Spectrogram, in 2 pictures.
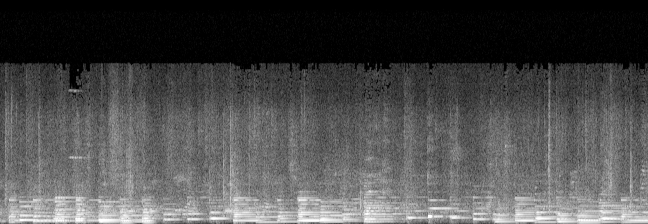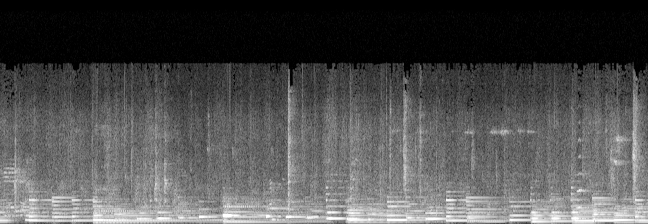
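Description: Grand piano played solo: a quick melody of separate notes moving up and down over a lower accompaniment, with a couple of longer held chords a little past halfway.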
